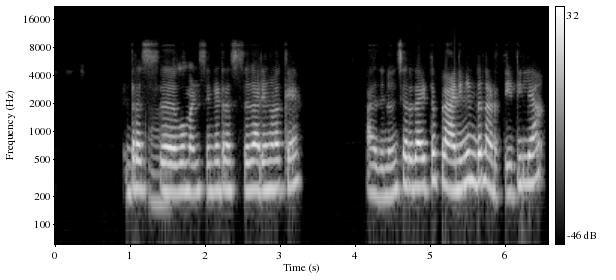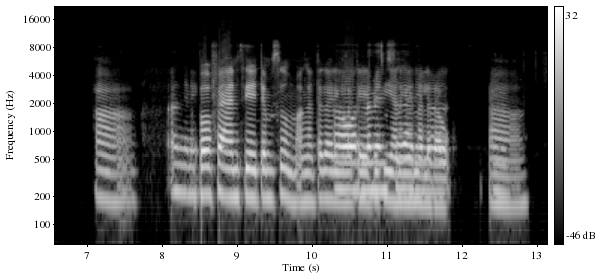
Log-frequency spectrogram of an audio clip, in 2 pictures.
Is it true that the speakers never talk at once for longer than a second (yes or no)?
no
